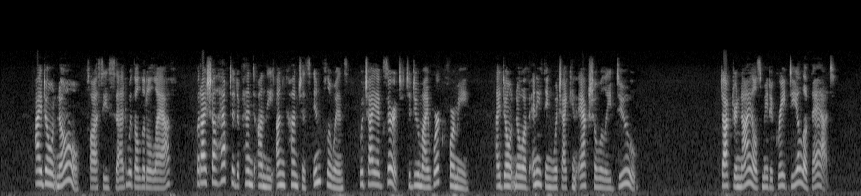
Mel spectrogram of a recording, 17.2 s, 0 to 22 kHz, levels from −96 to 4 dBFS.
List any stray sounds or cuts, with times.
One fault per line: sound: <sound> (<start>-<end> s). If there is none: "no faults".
no faults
